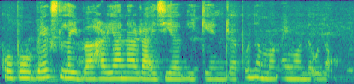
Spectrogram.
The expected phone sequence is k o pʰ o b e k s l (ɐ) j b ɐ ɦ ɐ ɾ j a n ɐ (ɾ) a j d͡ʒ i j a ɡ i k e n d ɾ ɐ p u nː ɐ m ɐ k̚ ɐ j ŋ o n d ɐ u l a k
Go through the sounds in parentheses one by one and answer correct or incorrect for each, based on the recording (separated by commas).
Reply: correct, correct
